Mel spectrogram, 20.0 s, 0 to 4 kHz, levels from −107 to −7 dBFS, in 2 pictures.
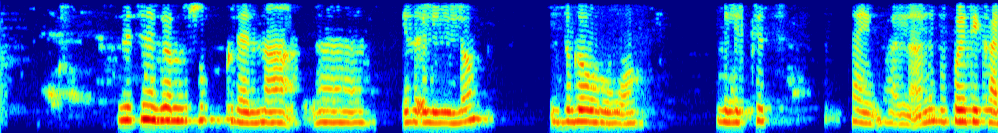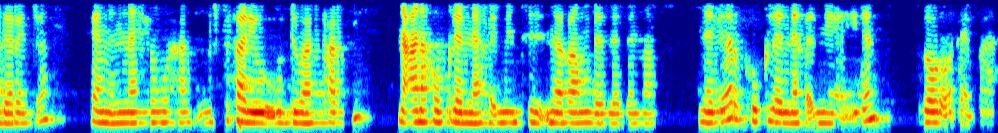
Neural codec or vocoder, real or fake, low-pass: none; real; 3.6 kHz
